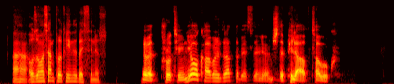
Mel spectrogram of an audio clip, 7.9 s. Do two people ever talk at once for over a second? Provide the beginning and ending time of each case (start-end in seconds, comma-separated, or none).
none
